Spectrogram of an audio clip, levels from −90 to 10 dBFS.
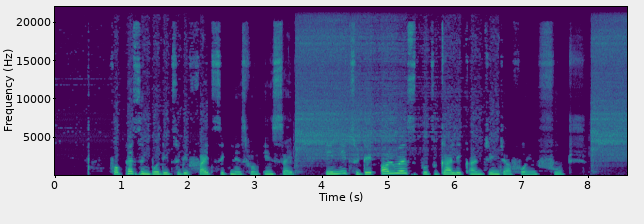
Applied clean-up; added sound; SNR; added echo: classical method spectral subtraction.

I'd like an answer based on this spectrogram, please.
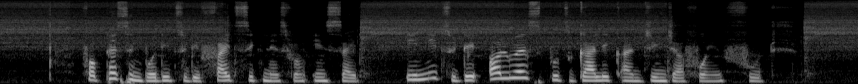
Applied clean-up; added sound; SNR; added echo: none; Hiss; 16 dB; none.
